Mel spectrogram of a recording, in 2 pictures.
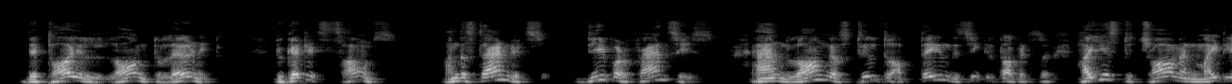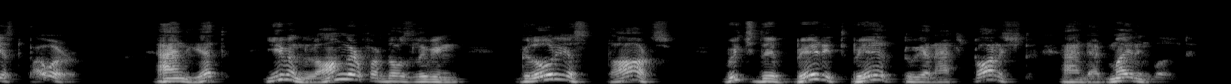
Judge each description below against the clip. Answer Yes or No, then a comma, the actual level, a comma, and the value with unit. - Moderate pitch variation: No, wide, 8.2 semitones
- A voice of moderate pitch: No, low, 130 Hz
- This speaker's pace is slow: Yes, slow, 115 wpm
